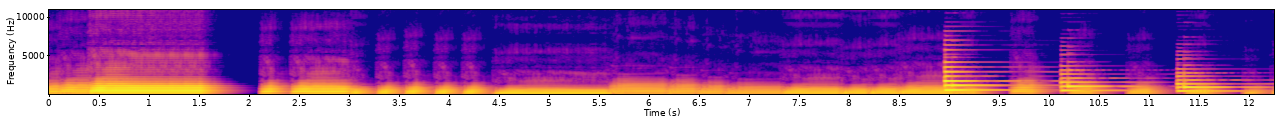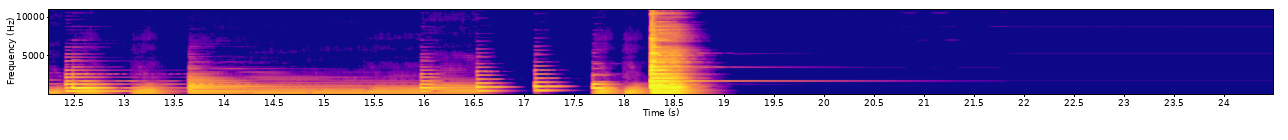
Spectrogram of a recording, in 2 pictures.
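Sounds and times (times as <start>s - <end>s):
tuba: 0.0s - 16.6s, 17.7s - 18.8s.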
